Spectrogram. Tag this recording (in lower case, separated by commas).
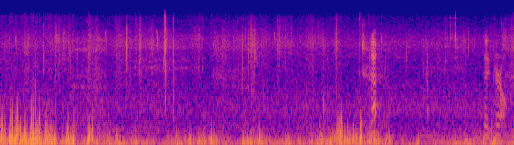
speech, animal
